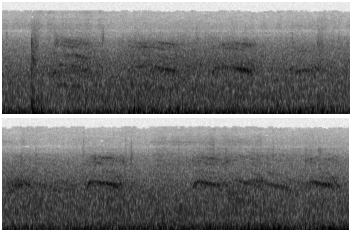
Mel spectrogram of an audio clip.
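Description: A bird calling repeatedly in short, rising-and-falling calls, roughly one or two a second, over a steady low rumble.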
